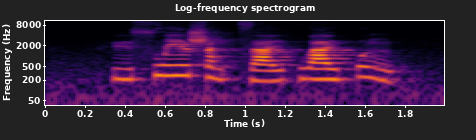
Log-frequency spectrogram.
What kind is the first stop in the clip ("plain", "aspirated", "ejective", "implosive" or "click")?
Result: aspirated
